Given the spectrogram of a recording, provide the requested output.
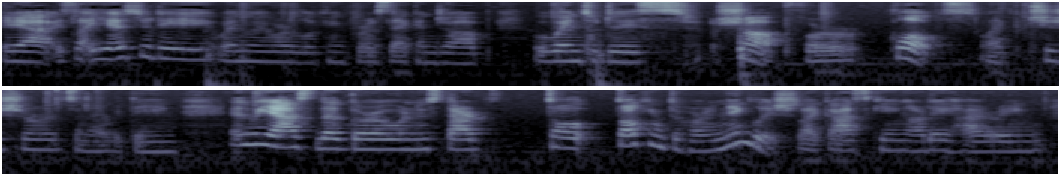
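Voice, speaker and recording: Here a woman speaks with a Bulgarian accent. She keeps a moderate pace. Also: medium pitch for a woman, ordinary pitch variation, big swings in loudness. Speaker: exchange student. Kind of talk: casual chat.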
